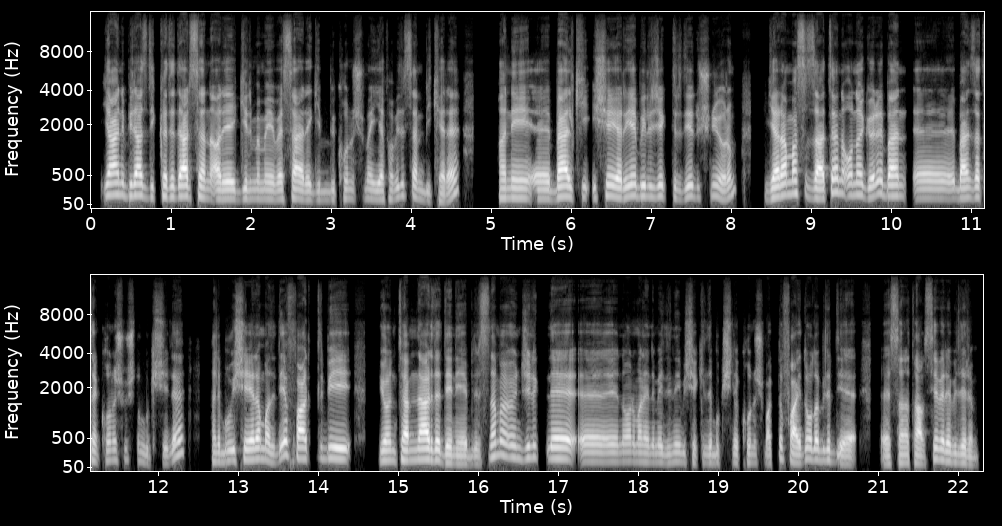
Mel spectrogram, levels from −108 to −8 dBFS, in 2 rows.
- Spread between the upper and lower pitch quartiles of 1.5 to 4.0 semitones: No, average, 4.4 semitones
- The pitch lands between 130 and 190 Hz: Yes, medium, 140 Hz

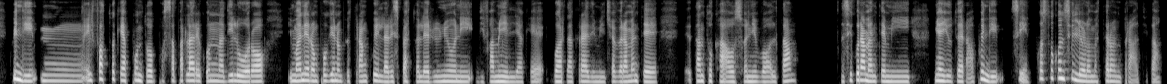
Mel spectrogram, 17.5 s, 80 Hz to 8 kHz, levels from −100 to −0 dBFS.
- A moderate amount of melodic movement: No, narrow, 2.2 semitones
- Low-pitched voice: No, medium, 185 Hz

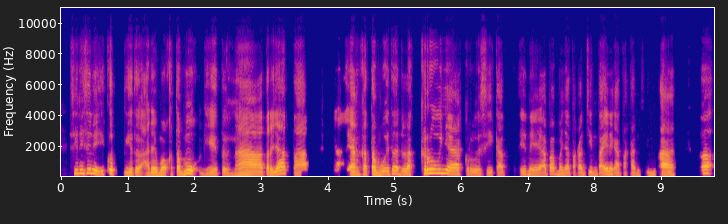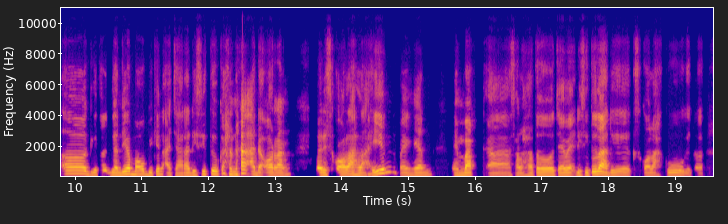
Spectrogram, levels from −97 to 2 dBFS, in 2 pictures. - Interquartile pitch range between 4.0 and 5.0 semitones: Yes, average, 4.5 semitones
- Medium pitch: Yes, medium, 155 Hz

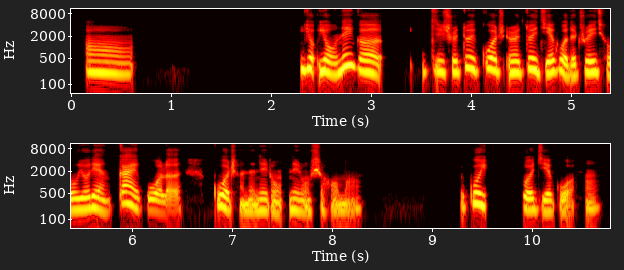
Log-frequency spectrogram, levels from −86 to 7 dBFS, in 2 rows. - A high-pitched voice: Yes, high, 205 Hz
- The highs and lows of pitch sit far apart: No, average, 4.3 semitones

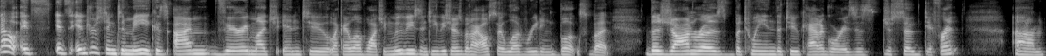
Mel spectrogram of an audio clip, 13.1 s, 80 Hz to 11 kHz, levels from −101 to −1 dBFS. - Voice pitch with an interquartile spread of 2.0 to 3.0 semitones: Yes, narrow, 2.5 semitones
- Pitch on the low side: No, medium, 185 Hz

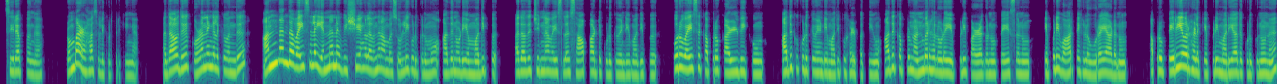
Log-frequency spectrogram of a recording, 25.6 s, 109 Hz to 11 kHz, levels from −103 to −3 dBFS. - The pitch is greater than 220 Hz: No, high, 210 Hz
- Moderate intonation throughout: Yes, average, 3.3 semitones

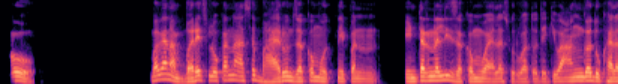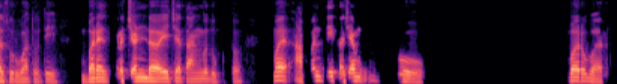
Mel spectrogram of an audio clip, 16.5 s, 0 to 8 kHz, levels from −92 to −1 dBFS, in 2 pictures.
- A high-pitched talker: No, low, 120 Hz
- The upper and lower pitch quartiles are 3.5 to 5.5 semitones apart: Yes, average, 4.3 semitones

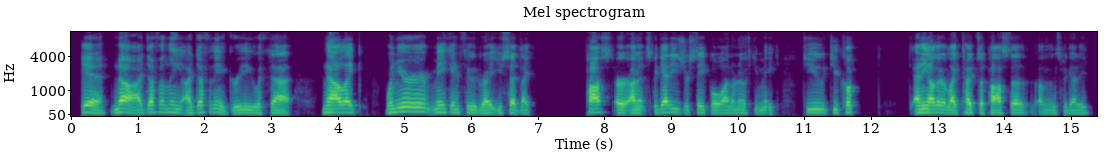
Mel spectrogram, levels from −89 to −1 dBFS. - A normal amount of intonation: Yes, average, 3.0 semitones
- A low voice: Yes, low, 130 Hz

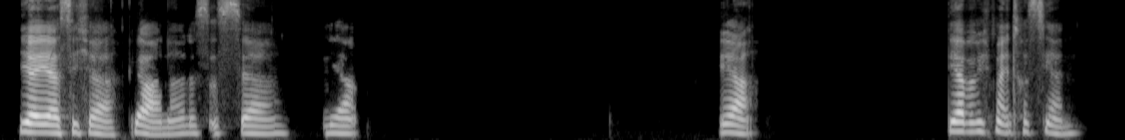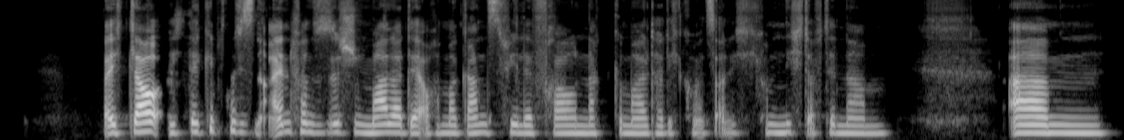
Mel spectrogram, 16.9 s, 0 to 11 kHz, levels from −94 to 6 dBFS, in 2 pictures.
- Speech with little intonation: Yes, narrow, 1.6 semitones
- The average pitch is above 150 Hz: Yes, medium, 185 Hz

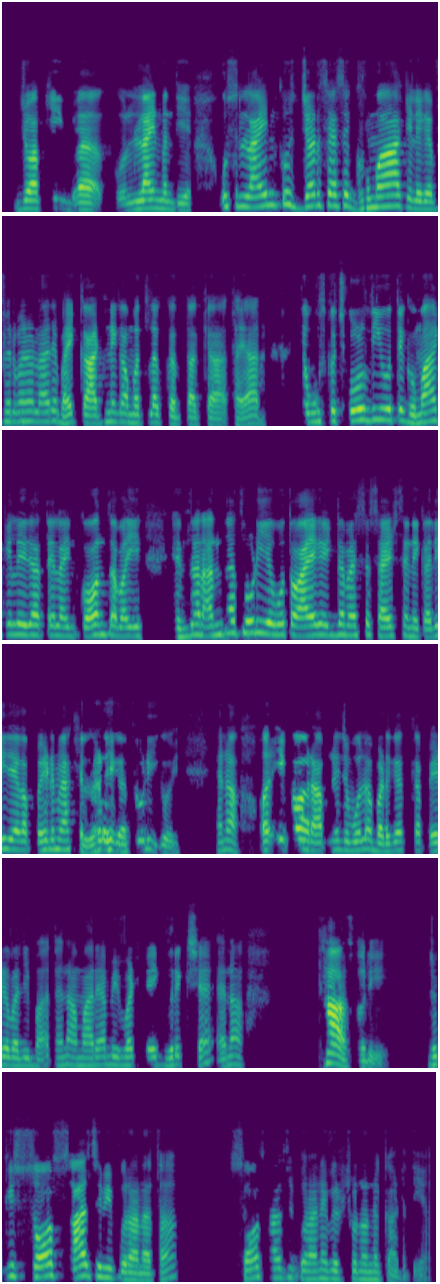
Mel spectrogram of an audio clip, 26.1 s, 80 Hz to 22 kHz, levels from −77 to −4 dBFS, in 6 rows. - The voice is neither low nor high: Yes, medium, 170 Hz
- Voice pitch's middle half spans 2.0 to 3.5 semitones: No, average, 4.0 semitones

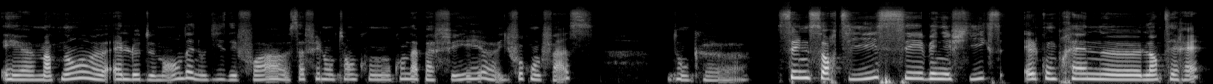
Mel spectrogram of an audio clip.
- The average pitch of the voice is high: Yes, high, 235 Hz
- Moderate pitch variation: Yes, average, 3.1 semitones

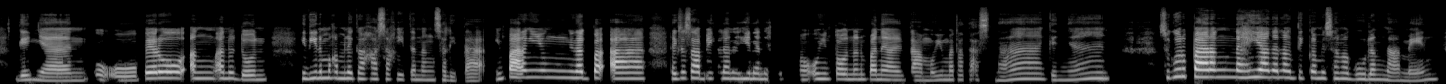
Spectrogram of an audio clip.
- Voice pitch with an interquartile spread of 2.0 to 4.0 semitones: No, average, 5.1 semitones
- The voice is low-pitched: No, very high, 255 Hz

